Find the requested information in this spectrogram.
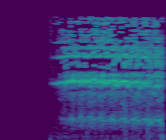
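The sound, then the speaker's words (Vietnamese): A black horse neighs after about half a second of silence, giving one loud, sustained whinny with a bright, quavering tone that holds to the end. “Trường Sinh mở cửa sổ sau ra nhìn, con ngựa huyết thống đã biến mất, chỉ còn lại Hắc công tử đang hí vang, dùng chân trước bới đất”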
